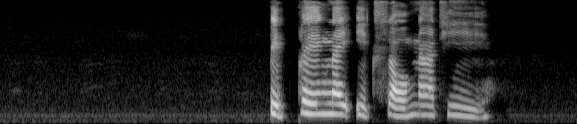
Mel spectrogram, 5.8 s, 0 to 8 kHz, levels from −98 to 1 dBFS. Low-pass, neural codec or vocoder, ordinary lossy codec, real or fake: none; none; none; real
